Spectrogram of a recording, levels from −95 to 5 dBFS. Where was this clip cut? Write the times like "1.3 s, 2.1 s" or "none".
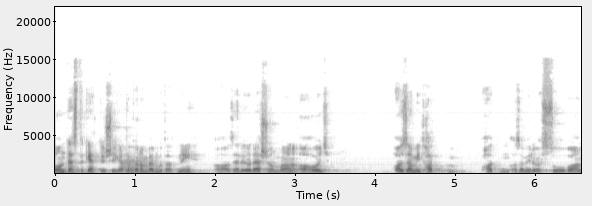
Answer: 5.7 s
